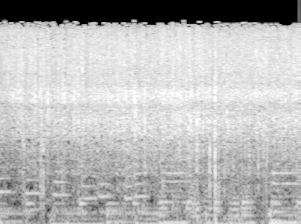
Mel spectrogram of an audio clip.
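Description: Sausages sizzle in a pan, a dense, steady frying hiss dotted with many small crackles and pops, with no talk.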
